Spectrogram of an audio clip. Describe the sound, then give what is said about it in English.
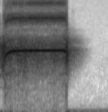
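A power drill whines loudly at a steady high pitch for about a second, then cuts off abruptly and its sound quickly fades away. No one speaks. “What was that, a drill?”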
